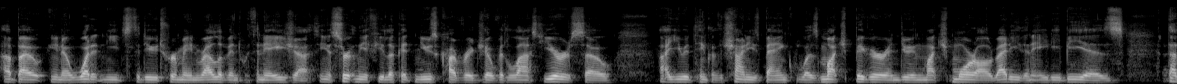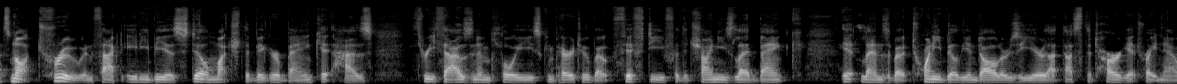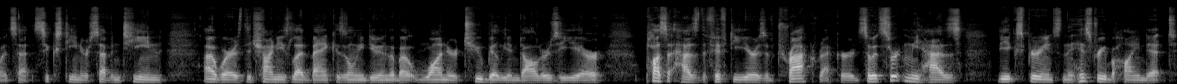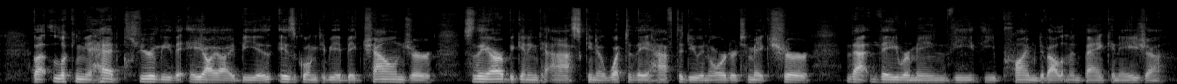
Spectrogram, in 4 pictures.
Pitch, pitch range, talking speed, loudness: 110 Hz, 105-115 Hz, 215 wpm, -24 LUFS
